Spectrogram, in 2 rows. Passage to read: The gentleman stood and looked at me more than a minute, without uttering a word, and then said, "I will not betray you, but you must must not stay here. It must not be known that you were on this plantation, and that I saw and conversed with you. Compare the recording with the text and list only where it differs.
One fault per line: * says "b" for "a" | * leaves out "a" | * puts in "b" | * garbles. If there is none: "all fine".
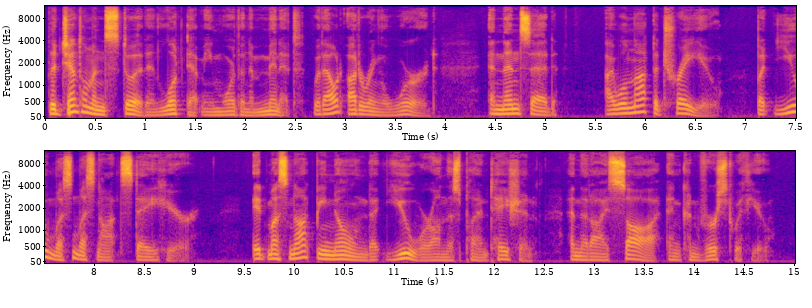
all fine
